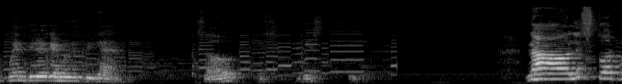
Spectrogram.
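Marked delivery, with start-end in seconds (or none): none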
